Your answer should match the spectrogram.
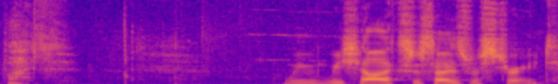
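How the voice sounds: A woman talks at a fairly slow pace, her pitch fairly low. Her intonation stays fairly even, and her tone is slightly mellow.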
